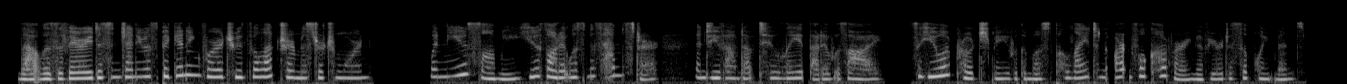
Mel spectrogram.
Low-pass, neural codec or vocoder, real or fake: 7.2 kHz; none; real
